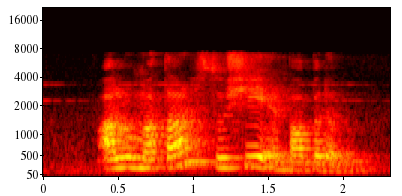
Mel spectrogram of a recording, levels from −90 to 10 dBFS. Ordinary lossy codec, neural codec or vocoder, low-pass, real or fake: none; none; 7.2 kHz; real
